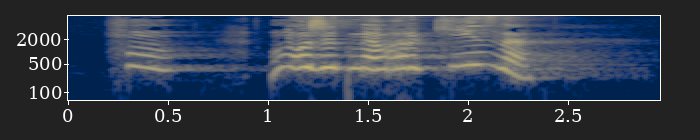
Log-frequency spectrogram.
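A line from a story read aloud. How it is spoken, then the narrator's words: Bursting laughter. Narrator (Russian): Зося даже расхохоталась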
